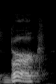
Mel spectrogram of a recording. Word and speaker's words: berk: god I am you're talking about Burke its Burke oh it links game Planescape planes Burke is short for Berkshire hunt rhymes with times and so they're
